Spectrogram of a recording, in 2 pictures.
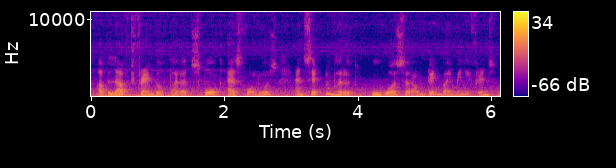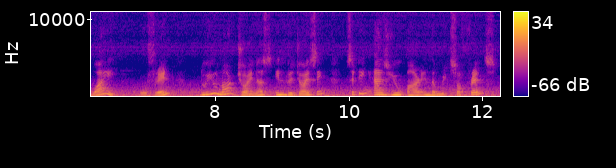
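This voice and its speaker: Woman reading scripture over noticeable background noise. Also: medium pitch. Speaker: reader of scripture.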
